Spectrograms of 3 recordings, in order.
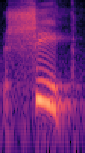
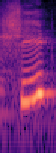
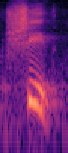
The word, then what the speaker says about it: sheath: Such a condition we use a word as starch sheath, not sheet, you have to pronounce it as starch sheath.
